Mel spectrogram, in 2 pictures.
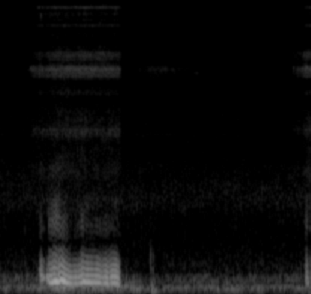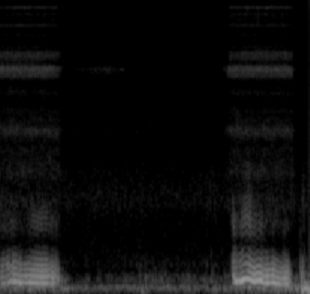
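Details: Sleeping animal snoring, captioned as a wild hibernating bear: loud, rattling snores about one every three seconds with quiet pauses between.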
